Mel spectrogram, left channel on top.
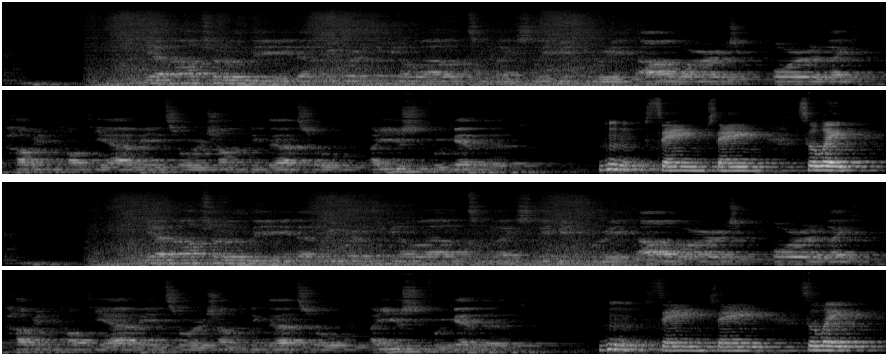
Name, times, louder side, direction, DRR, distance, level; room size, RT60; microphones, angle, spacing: sound 1, 0.8-6.4, equal, 90° left, 1.5 m, -43 dB
voice 1, 1.1-7.4 7.7-8.5 8.9-12.2 12.5-14.1, equal, ahead, -5 dB, 1.1 m, -37 dB
voice 2, 14.8-17.3, left 4 dB, 70° left, 3 dB, 0.7 m, -29 dB
4.4 x 4.2 x 5.5 m, 1.4 s
head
